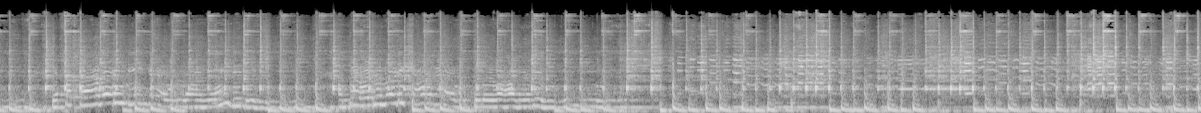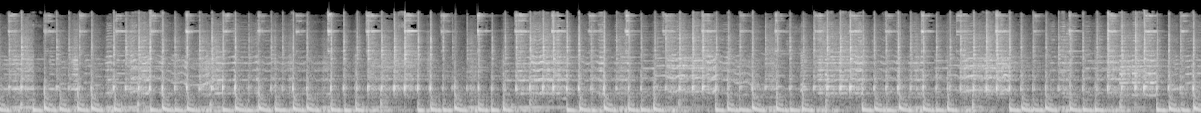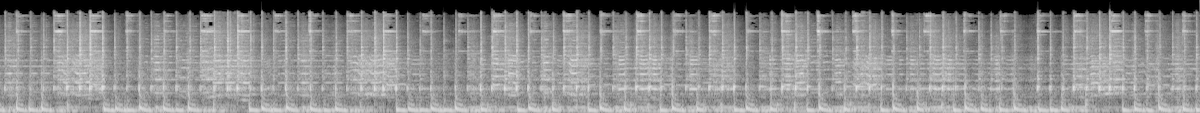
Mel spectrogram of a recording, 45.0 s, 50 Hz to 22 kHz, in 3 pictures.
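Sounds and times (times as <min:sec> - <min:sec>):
barrel drum beating: 0:00.0 - 0:45.0
wind instrument melody: 0:00.0 - 0:45.0.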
